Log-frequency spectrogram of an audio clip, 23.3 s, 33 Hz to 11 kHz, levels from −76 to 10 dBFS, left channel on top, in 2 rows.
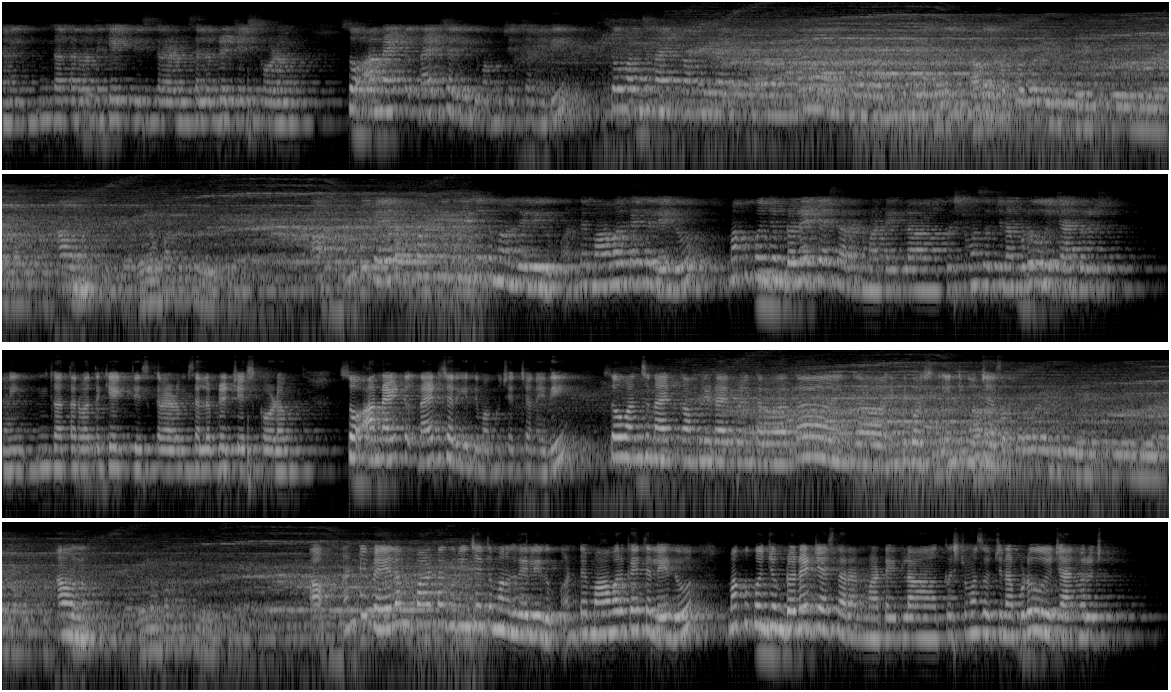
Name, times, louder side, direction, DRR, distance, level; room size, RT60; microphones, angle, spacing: voice 1, 0.0-5.7 6.0-10.0 12.2-12.6 14.7-22.7, right 5 dB, 65° right, 7 dB, 0.3 m, -27 dB
sound 1, 5.1-16.4, left 1 dB, 70° left, 0.8 m, -33 dB
voice 2, 9.3-15.1 19.2-19.6 21.8-22.0, equal, 15° left, 1 dB, 0.4 m, -34 dB
5.2 x 2.7 x 3.6 m, 1.3 s
head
